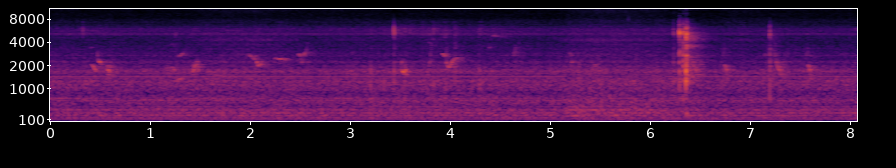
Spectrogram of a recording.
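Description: Scattered short bird chirps over a steady hiss, from a film's forest scene heard through a television's speaker. A sharp click comes about six seconds in, and a fainter one about a second later.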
